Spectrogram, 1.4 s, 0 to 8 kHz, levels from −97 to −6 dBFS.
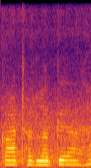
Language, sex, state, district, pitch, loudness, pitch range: Maithili, female, Bihar, Samastipur, 195 Hz, -14 LUFS, 185-195 Hz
